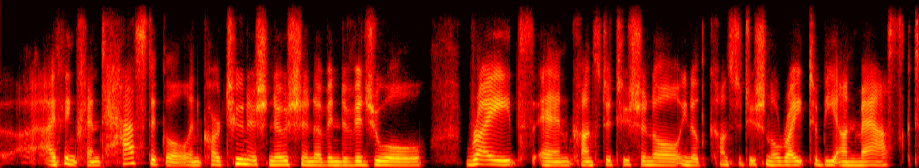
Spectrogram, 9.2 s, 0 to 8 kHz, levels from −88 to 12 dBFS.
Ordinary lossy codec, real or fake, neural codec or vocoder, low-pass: Opus, 32 kbps; real; none; 7.2 kHz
